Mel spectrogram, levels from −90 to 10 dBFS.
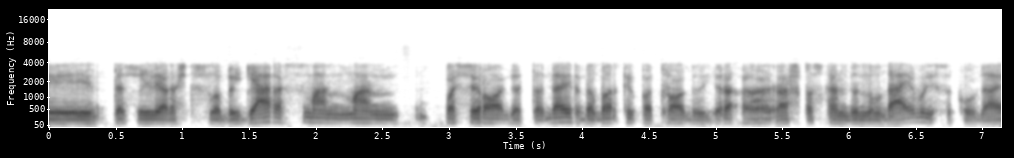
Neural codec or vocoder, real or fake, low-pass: codec, 16 kHz, 2 kbps, FreqCodec, larger model; fake; 7.2 kHz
